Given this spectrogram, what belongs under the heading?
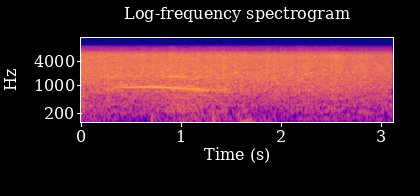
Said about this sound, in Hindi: ये पहला झरना है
